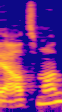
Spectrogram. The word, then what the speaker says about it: Altamonte: and drove up to Altamonte which is really alamon Springs it's about 20 minutes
